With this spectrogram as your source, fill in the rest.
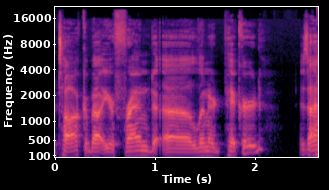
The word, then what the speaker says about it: Pickard: I kind of wanted to talk about your friend Leonard Pickard. Is that how you say his name, or Pickard? Like the captain, yeah.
